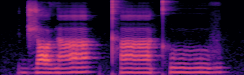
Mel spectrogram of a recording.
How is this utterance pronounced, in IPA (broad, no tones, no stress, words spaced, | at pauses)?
d͡ʒɒðãː | kʰãːkʰuːv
